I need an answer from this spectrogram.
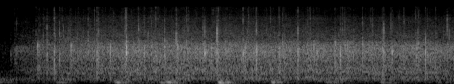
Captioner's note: audience applauding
